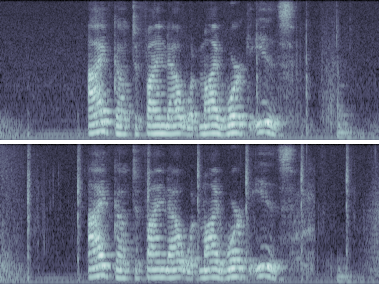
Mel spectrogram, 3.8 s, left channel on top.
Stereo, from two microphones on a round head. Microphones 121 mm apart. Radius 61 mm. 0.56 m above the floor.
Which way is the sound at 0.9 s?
15° left (ahead or behind).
